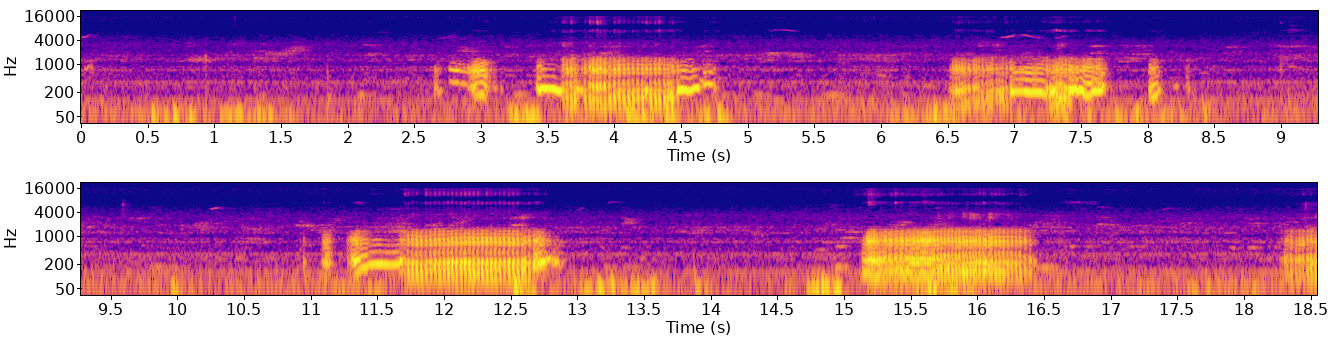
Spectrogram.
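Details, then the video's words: A tiny sleeping Chihuahua snores loudly. Harsh, rasping snores each last about a second and recur roughly every four seconds, with quiet pauses between. "Chihuahua snoring so loud"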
